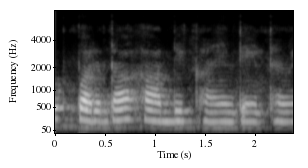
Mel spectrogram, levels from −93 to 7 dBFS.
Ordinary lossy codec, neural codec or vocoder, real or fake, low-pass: none; codec, 16 kHz, 4 kbps, X-Codec, WavLM features, trained on Multilingual LibriSpeech; fake; 7.2 kHz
